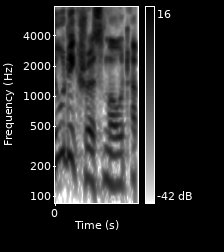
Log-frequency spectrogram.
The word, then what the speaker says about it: Ludicrous Mode: Na, nicht, dass du dich da festhalten musst und runtergeweht wirst sonst, aber ja, also kein Ludicrous Mode. – Nee. – Oder wie wird es ausgesprochen? – Ludicrous Mode, aber du müsstest den kennen.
